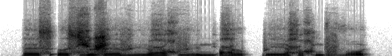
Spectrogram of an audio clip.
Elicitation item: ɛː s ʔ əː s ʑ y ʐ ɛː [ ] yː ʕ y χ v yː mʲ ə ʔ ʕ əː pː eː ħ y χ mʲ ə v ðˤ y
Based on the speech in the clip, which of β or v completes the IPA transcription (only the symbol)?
v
